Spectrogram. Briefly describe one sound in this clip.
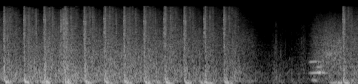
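Footsteps run quickly over wooden boards.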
